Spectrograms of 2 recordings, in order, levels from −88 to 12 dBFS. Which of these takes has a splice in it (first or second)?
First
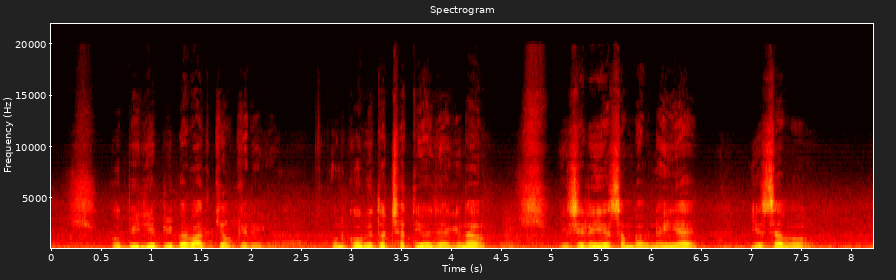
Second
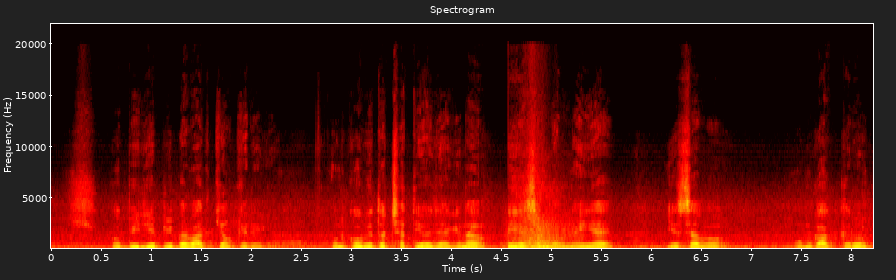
second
